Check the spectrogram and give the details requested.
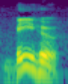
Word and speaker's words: Bihou: Acer Palmatum Bihou. Bro, I heard it's pronounced Bihou, man.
